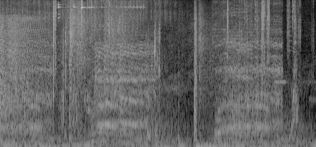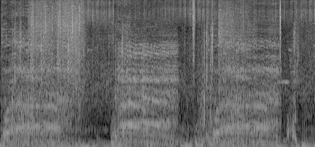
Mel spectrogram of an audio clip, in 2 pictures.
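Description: Game sound effects pop and splat rapidly.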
